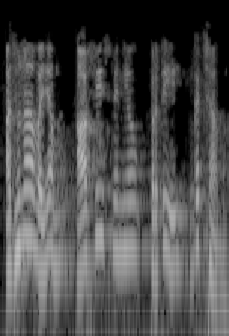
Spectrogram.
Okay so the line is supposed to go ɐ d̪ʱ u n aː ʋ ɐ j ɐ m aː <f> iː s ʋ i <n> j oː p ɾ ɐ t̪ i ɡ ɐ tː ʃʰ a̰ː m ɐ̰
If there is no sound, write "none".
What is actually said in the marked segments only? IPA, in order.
f, n

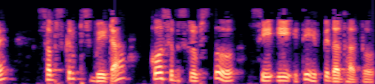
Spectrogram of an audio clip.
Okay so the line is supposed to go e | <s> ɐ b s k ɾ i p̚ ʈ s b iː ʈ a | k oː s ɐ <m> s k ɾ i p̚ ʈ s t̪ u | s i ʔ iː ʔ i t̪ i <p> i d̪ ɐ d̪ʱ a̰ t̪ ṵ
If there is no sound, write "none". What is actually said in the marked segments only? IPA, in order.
s, b, p

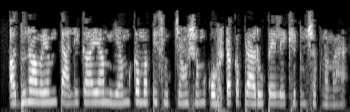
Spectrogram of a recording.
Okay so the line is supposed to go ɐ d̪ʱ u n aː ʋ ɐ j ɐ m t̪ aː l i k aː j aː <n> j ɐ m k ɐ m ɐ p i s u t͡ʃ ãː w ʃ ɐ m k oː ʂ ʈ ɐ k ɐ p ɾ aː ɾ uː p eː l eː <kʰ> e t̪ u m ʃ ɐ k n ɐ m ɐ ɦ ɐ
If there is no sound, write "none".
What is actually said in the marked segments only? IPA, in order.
m, kʰ

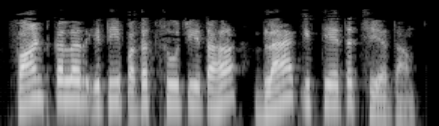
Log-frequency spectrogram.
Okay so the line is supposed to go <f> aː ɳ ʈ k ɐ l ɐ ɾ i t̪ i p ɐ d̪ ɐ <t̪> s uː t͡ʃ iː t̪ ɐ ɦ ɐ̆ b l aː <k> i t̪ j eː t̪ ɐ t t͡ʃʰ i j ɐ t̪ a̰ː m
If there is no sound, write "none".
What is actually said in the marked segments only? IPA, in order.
f, t̪, k

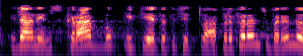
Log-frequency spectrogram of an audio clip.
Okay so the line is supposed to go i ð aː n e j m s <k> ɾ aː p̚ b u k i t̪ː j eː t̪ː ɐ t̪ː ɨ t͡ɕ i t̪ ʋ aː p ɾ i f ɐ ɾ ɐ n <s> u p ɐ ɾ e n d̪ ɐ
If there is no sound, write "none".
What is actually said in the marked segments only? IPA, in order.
k, s

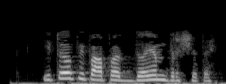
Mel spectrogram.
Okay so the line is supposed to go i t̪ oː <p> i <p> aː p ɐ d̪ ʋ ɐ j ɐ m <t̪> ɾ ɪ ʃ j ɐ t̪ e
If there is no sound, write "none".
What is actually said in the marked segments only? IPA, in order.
p, p, d̪

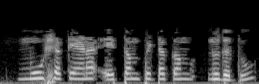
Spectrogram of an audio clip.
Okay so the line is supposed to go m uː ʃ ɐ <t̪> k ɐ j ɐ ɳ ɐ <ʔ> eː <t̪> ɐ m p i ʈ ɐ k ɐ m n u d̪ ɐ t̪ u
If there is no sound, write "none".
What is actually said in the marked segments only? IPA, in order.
none, ʔ, t̪

